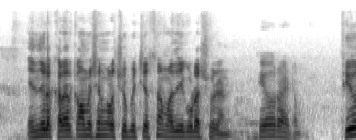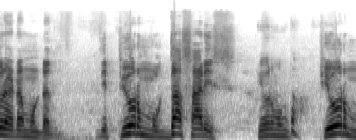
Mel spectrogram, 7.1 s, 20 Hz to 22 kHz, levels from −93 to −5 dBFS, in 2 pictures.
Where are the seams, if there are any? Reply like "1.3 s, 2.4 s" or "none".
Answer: 4.6 s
